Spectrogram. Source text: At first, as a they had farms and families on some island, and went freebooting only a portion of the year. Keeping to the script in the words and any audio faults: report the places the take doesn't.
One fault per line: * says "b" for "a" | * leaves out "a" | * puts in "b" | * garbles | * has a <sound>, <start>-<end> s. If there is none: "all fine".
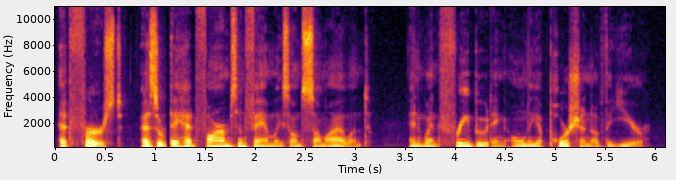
all fine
